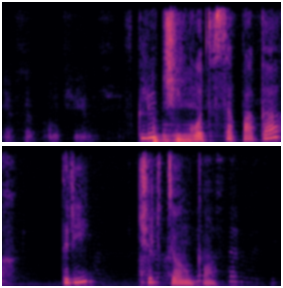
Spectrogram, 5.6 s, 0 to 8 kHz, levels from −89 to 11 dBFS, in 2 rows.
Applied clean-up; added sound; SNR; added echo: neural mask model RNNoise.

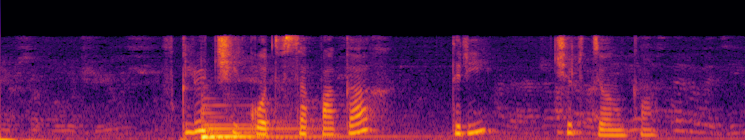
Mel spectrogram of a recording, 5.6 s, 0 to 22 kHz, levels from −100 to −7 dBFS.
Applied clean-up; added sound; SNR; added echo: none; Bowed string instrument; -3 dB; none.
